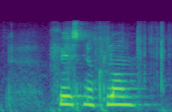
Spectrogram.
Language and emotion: Russian, neutral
